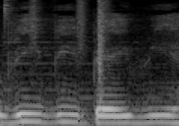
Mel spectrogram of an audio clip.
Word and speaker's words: Vivi Babi: This hair that they sent me was from Vivi Babi hair.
